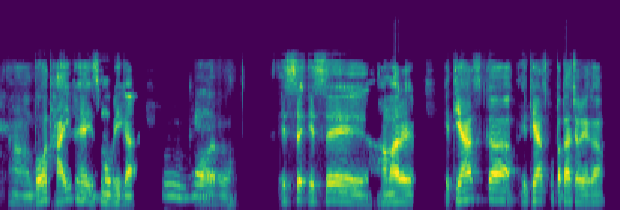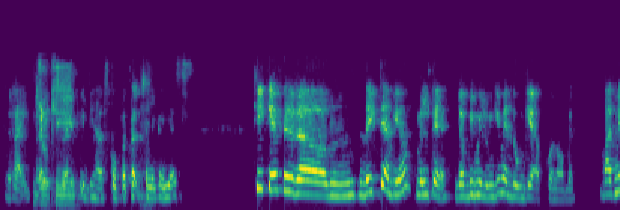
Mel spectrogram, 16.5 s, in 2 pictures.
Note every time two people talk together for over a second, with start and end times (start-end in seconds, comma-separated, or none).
none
